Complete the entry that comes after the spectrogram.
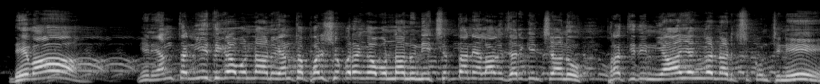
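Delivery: high, loud acted plea to God; preacher's impassioned imitation of weeping prayer; retold tearful prayer. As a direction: cry out as if praying through tears. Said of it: "కన్నీళ్లు విడుస్తా ప్రార్థన చేస్తాడు".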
